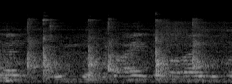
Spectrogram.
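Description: Table tennis rally: a celluloid ping-pong ball struck by paddles and bouncing on the table, three sharp clicks about two thirds of a second apart.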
